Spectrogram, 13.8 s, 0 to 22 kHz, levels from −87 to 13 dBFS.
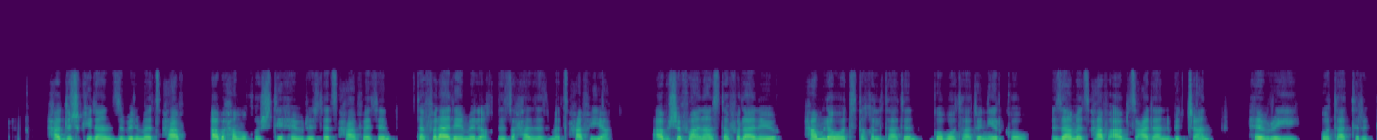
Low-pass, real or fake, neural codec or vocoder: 10.8 kHz; fake; vocoder, 24 kHz, 100 mel bands, Vocos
